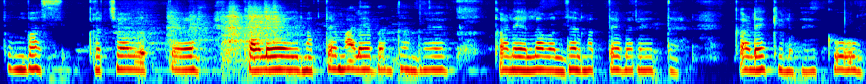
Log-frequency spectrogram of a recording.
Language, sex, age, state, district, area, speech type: Kannada, female, 45-60, Karnataka, Bangalore Rural, rural, spontaneous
